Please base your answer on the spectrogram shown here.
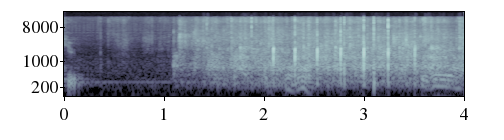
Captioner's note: applause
